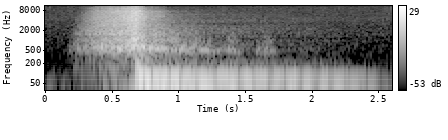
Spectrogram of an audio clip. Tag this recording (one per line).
fast
impact
move
transition
whoosh
woosh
